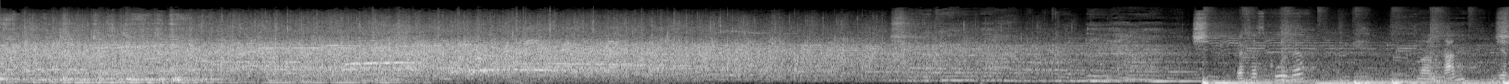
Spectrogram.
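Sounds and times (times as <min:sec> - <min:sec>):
live band playing: 0:00.0 - 0:04.2, 0:11.9 - 0:15.0
audience applauding: 0:00.0 - 0:11.4.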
